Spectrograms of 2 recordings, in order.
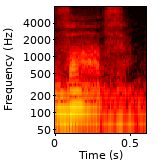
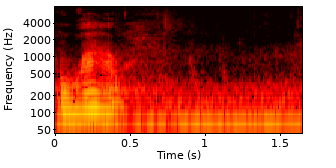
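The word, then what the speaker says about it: ו: In modern Hebrew, they call it Vav. But in the chosen pronunciation of Hebrew, it's called Wow. Wow.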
